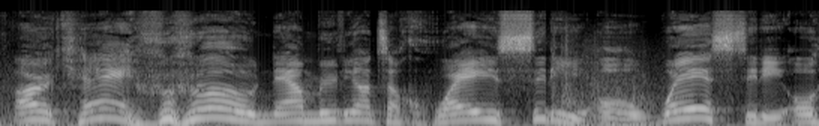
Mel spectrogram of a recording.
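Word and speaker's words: Huế: Hue City if you're new and not Vietnamese, Hue City if you heard how to pronounce it properly for the first time, and Ware City where your Vietnamese friend will say it's actually pronounced Ware City.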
